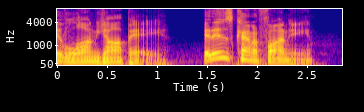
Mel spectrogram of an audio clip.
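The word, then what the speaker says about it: lagniappe: In the interim, I pronounce it lanyape because I was just guessing, and I was told resoundingly that it's pronounced lanyap.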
